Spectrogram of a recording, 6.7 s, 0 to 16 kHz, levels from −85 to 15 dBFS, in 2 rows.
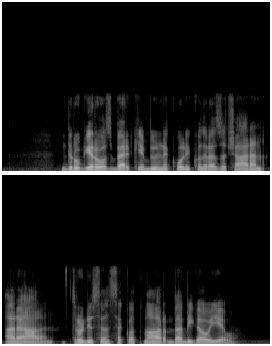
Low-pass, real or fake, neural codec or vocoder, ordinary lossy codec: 7.2 kHz; fake; codec, 16 kHz, 4 kbps, X-Codec, HuBERT features, trained on general audio; none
